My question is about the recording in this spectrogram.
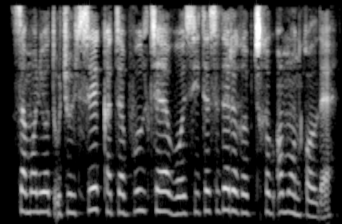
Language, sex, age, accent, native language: Uzbek, female, under 19, Jizzax, Uzbek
